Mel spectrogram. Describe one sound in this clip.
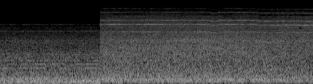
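A jet engine whines loudly and shrilly close by.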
